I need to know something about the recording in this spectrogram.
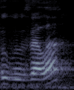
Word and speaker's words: vuvuzela: What's the vuvuzela? Vuvuzela. Yeah, Rob, you kind of added a syllable there.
